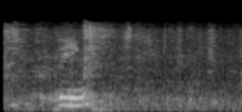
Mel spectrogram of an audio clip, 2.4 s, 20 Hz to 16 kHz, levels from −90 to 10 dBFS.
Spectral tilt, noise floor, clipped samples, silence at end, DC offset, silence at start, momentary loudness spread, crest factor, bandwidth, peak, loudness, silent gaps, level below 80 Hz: -3.5 dB/octave; -42 dBFS; under 0.1%; 0 s; under 0.1%; 0.05 s; 22 LU; 20 dB; 8 kHz; -6 dBFS; -23 LUFS; none; -62 dBFS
